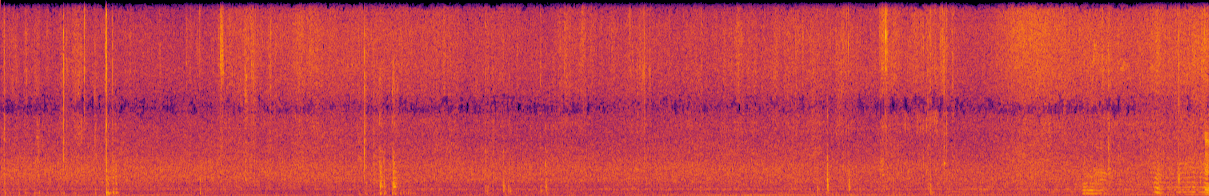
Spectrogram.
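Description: Honey bees swarm around a hive while a small nucleus colony is moved into it, a steady close buzzing hum running throughout with occasional louder individual bees passing near, no talking.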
